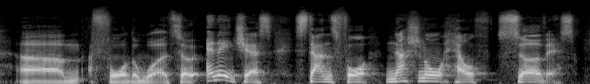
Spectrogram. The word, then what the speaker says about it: NHS: and yes so um NHS remember to get that h sound in the middle and we will actually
